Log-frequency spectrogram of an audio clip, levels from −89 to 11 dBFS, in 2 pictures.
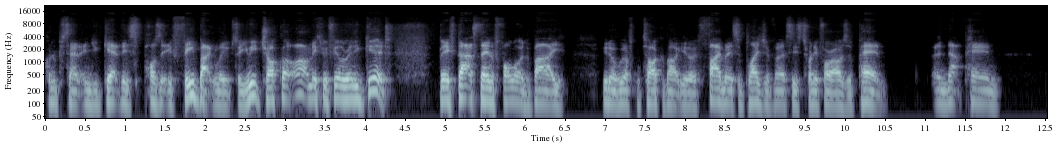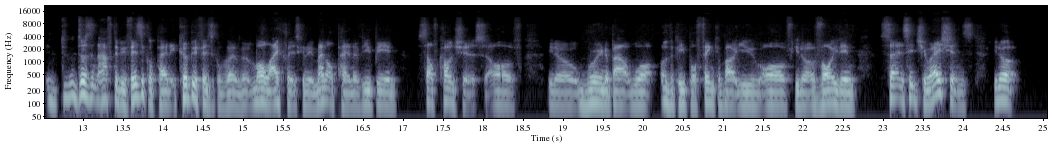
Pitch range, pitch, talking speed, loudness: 95-120 Hz, 105 Hz, 215 wpm, -22 LUFS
